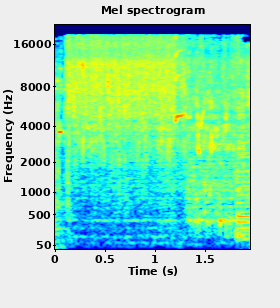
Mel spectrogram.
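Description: Water runs steadily from a tap into a sink, a continuous hiss and splash that stays even for the whole two seconds, with no voices.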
